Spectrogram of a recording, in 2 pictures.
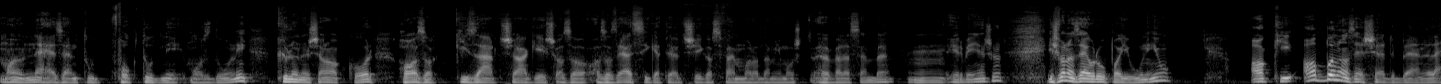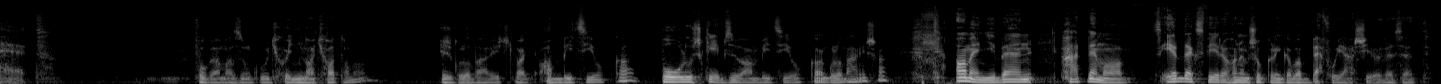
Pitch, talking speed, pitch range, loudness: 100 Hz, 125 wpm, 90-115 Hz, -32 LUFS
